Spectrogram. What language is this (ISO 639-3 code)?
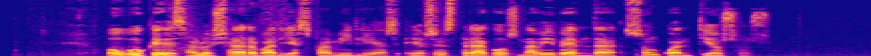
glg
